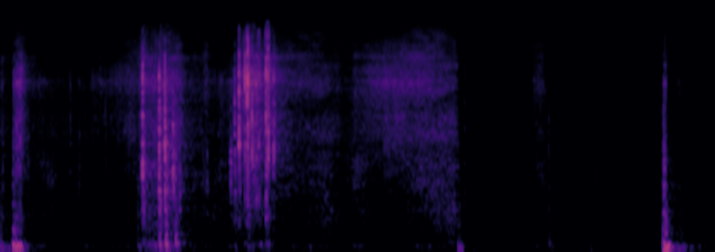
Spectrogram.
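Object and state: Inflated latex balloon.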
